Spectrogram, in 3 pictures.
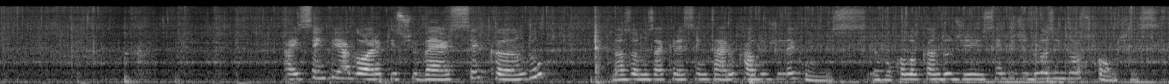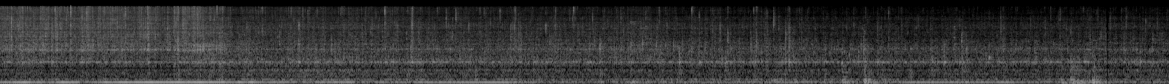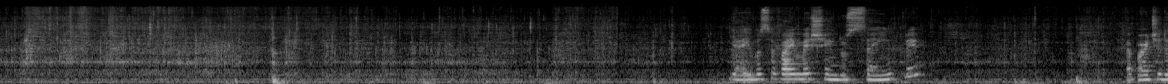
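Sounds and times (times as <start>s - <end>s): spatula stirring: 0.0s - 11.3s, 23.4s - 35.0s
risotto sizzling and bubbling: 0.0s - 35.0s.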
